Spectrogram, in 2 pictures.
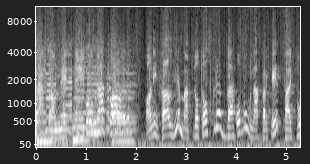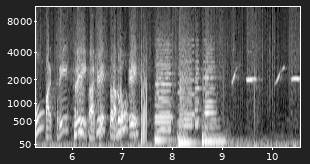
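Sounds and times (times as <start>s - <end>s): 
speech: 0.3s - 9.0s
person whistling to call a bird dog: 9.1s - 10.5s.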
